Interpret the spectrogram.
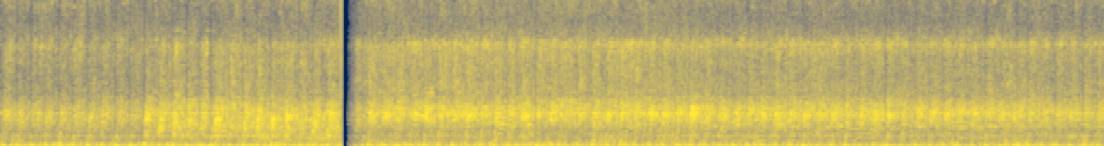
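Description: Passenger train coaches running along the track, heard from beside an open coach door: a loud, steady, low rumble of wheels and rails. The sound breaks off for a split second about three and a half seconds in.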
